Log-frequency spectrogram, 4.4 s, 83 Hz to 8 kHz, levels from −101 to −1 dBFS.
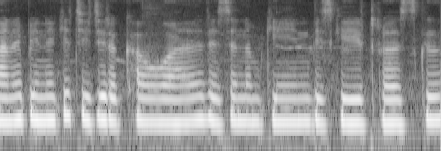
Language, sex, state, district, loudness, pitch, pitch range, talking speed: Hindi, female, Haryana, Charkhi Dadri, -15 LUFS, 210 Hz, 200-215 Hz, 165 wpm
